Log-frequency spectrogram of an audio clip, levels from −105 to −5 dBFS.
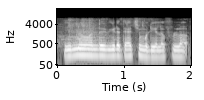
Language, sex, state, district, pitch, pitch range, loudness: Tamil, male, Tamil Nadu, Kanyakumari, 130 Hz, 120-135 Hz, -14 LUFS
